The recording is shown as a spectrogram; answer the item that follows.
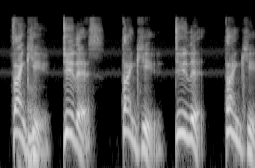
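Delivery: bright, upbeat, direct. Imitating auditors in other sessions: imitating an upbeat, direct auditor. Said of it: "much more uptone and much more direct".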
